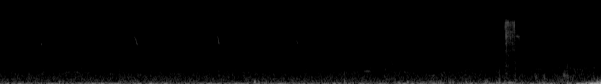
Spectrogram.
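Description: Faint short bird chirps come every second or so over a steady low rumble. A brief rustling hiss comes about five seconds in, and a louder low thump right at the end.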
